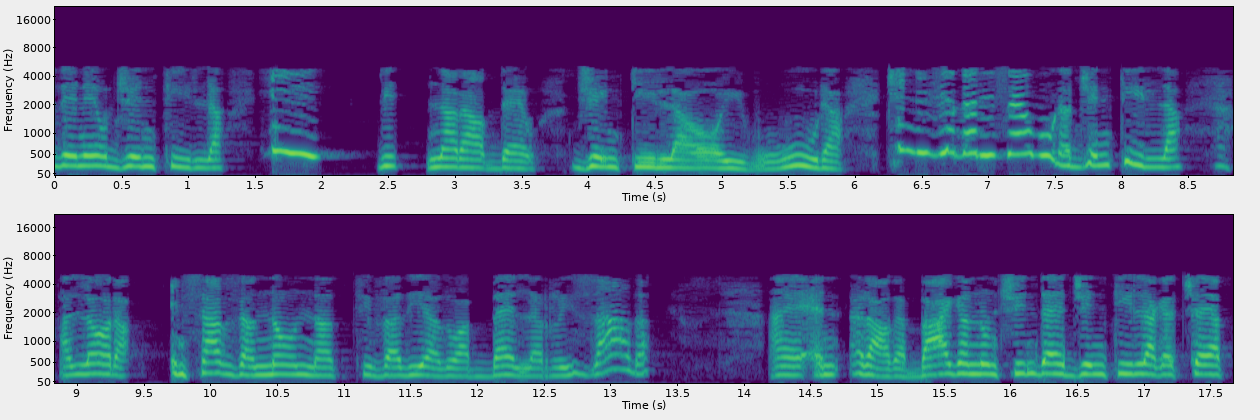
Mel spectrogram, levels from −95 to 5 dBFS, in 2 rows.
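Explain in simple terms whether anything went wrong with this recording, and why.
Yes, the whole recording sounds dull and smeared, with nothing above about 5.1 kHz and a warbly, fizzy edge on the speech. That texture, not just muffling, points to heavy AAC compression, likely squeezed too hard to save space.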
